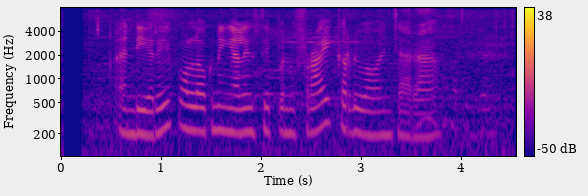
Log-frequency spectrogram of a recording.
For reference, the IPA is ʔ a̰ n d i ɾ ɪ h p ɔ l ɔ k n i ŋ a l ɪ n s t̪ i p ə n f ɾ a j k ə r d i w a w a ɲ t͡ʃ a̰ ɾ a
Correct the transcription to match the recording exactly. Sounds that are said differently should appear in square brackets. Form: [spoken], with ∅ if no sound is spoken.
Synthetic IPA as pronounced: ʔ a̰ n d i ɾ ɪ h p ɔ l ɔ k n i ŋ a l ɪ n s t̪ i p ə n f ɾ a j k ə r d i w a w a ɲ t͡ʃ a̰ ɾ a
